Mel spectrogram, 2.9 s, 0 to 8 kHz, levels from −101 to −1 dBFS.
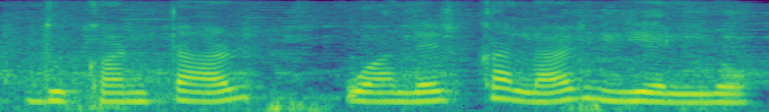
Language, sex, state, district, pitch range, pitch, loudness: Bengali, female, Assam, Hailakandi, 195-215 Hz, 200 Hz, -15 LUFS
